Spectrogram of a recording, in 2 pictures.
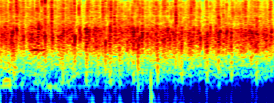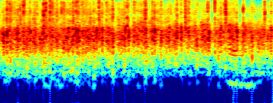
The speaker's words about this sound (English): Well, thank you all very much. Let's give another warm round of applause.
